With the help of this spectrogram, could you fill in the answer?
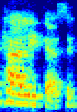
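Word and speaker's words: phthalic acid: ऊपर COOH group है इसको हम बोलते हैं थैलिक एसिड। पीएच इसमें साइलेंट है, ठीक है।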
